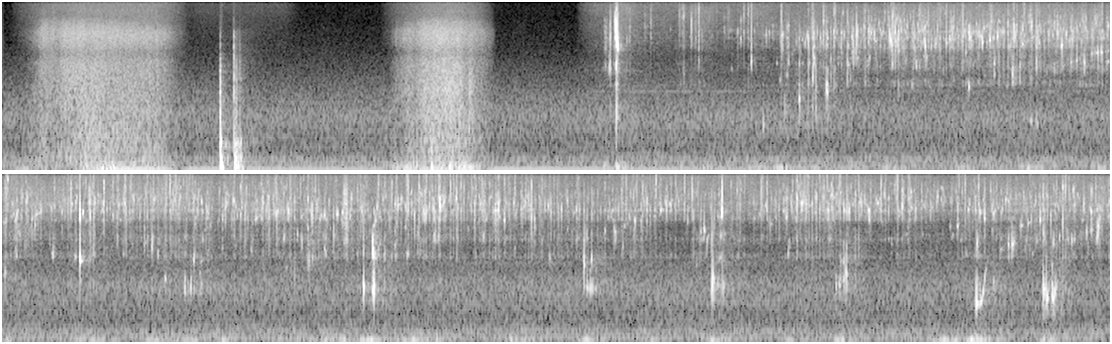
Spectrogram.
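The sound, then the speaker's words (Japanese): Soft crackling fizz and scattered tiny pops from a cotton swab soaked in fizzy carbonated drink. Two brief soft rustles come first, then quiet continuous effervescence runs to the end. “じゃあ綿棒に炭酸いっぱい染み込ませますよ。”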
